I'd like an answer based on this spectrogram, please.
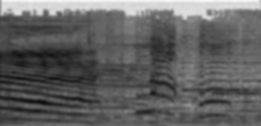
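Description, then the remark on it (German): A sheep in a barn bleats in a long, wavering, goat-like call that trails downward, followed by two shorter quavering bleats, fairly loud. “Und warum meckerst du so”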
